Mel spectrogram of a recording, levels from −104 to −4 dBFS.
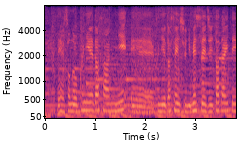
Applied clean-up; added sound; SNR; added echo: none; none; none; none.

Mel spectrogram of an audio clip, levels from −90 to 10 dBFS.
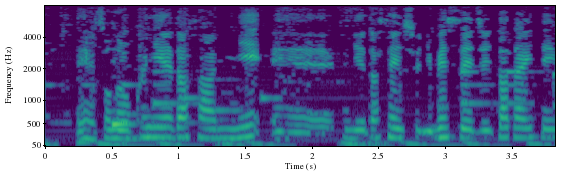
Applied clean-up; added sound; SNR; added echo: classical method spectral subtraction.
